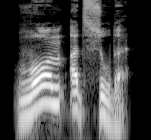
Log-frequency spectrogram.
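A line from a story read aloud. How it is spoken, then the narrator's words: Judge roaring in impotent rage. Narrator (Russian): судья, с бессильной злобой взревел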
